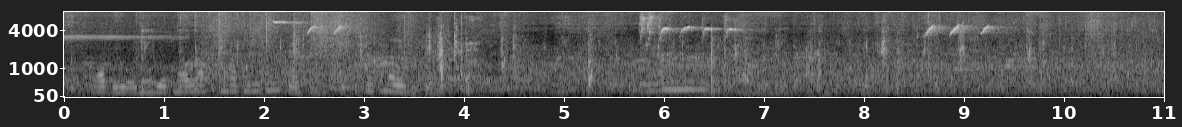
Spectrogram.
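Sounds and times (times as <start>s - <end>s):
small songbird chirping: 1.9s - 3.2s, 5.7s - 7.1s, 8.6s - 9.6s.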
